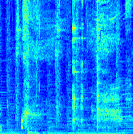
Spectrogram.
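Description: A few light clinks and scrapes of a spatula and a small glass bowl against a nonstick pan as a cream sauce is stirred, over background music with steady low notes.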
